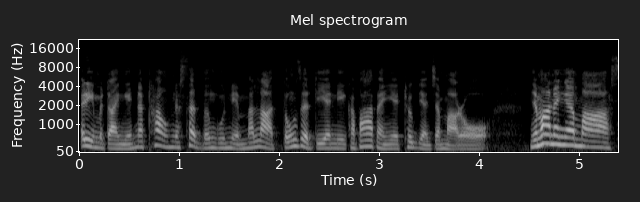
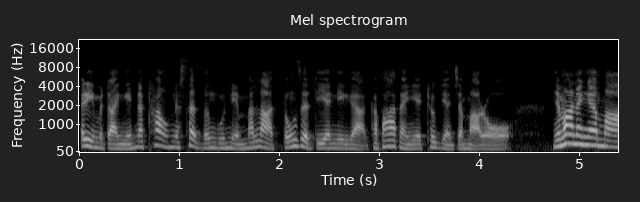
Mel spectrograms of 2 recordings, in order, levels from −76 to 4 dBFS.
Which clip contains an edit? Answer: first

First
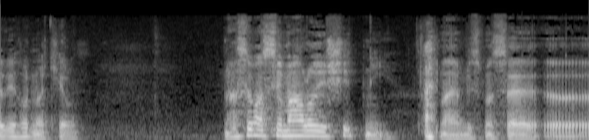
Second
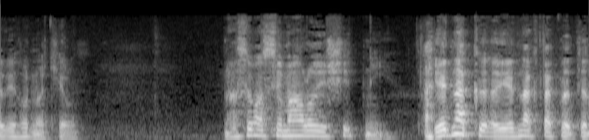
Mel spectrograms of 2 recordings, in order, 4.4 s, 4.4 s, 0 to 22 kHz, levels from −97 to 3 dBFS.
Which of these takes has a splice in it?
first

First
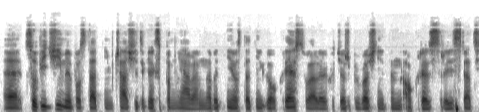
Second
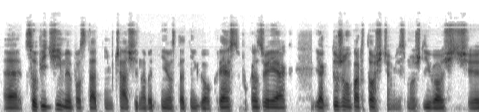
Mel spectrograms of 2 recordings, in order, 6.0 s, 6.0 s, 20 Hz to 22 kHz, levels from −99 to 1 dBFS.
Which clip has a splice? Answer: second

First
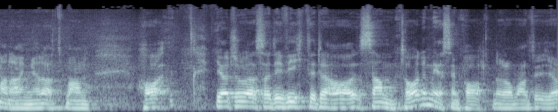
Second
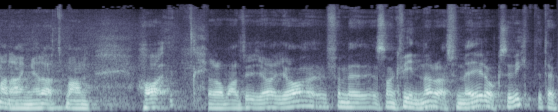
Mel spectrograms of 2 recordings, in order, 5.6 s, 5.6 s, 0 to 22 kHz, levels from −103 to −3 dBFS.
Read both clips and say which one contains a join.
second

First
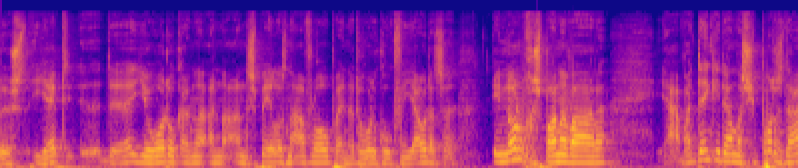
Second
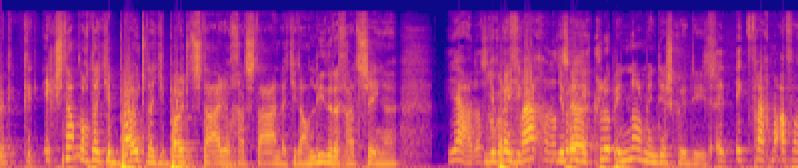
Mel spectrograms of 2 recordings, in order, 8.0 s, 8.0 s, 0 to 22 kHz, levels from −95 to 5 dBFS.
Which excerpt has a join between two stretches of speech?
second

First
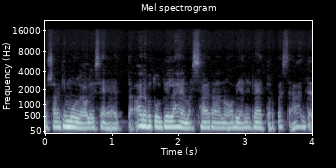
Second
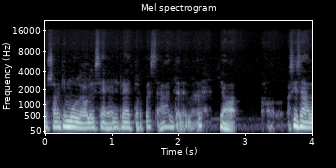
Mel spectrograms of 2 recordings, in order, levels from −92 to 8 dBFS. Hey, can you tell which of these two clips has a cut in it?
second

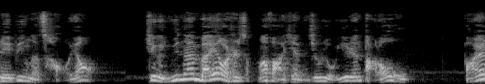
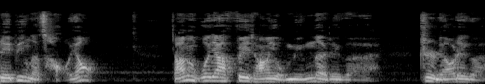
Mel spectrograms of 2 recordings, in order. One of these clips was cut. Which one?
first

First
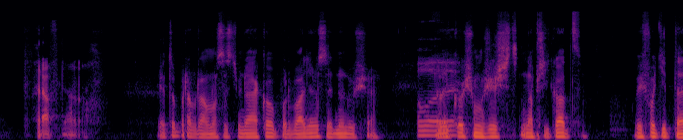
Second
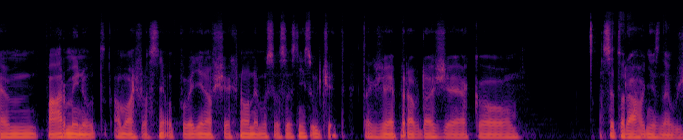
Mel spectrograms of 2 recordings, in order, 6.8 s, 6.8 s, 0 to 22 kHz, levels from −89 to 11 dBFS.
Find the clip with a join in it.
second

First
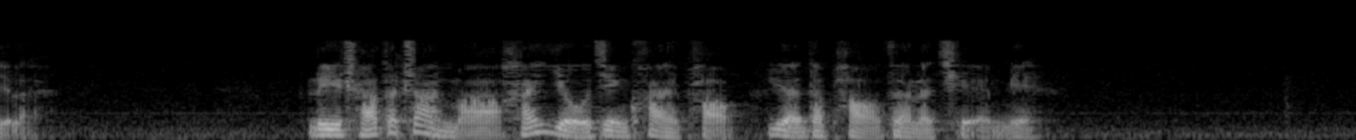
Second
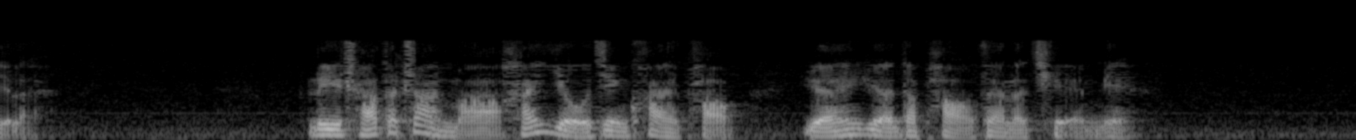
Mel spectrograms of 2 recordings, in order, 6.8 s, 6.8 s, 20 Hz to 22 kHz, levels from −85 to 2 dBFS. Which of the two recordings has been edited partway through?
first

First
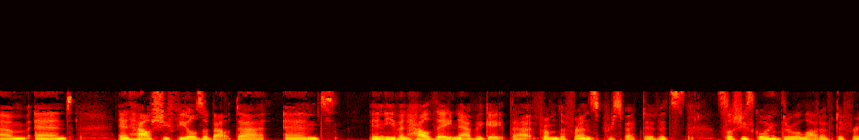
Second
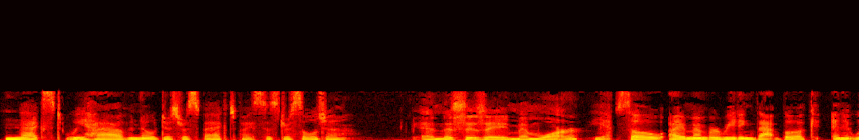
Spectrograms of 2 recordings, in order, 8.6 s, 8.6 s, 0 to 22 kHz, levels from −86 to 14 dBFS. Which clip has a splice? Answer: second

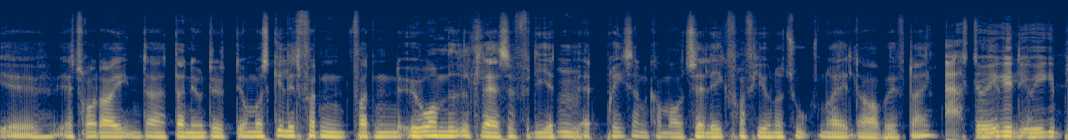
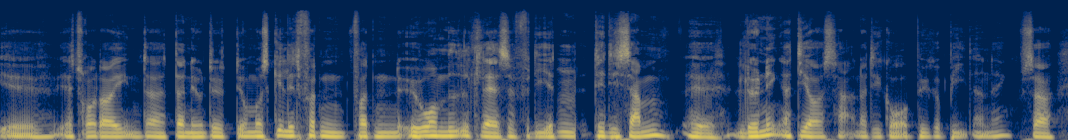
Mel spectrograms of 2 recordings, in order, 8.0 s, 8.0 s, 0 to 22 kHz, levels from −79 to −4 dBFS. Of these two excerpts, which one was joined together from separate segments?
second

